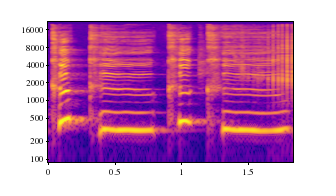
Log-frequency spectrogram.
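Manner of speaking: high, loud sing-song cuckoo call. A narrator's reading. Reading the cuckoo to a child, high cuckoo call.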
